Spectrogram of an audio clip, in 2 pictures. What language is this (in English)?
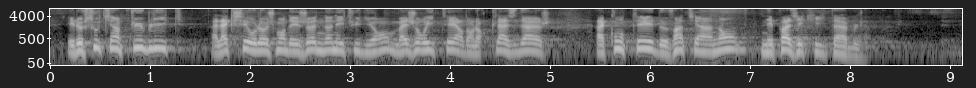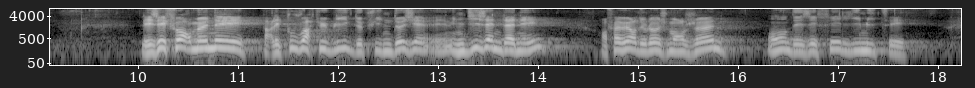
French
